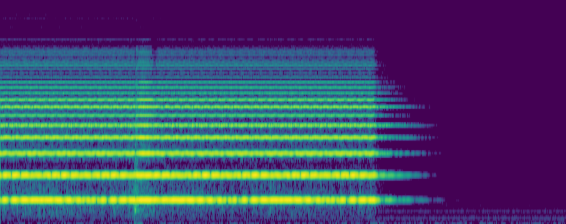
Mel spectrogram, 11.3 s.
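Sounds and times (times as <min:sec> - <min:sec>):
violin being tuned: 0:00.0 - 0:08.4.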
